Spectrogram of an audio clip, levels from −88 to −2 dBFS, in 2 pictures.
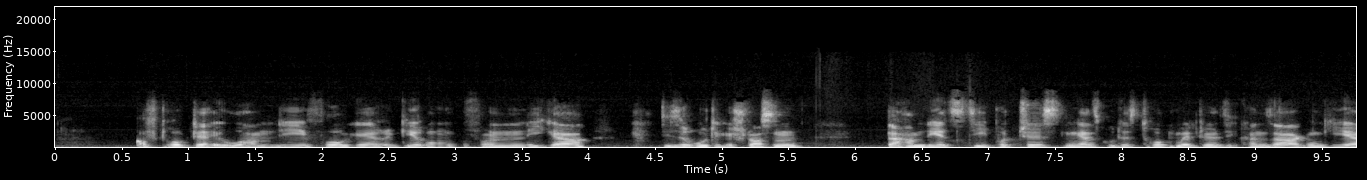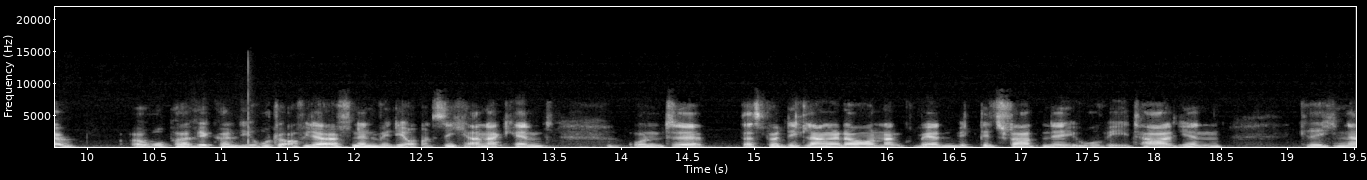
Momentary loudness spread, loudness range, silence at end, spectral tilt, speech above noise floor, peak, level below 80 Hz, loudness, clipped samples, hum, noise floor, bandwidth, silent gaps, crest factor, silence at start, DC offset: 10 LU; 3 LU; 0 s; -5 dB/octave; 37 dB; -2 dBFS; -58 dBFS; -21 LUFS; under 0.1%; none; -57 dBFS; 8.2 kHz; none; 20 dB; 0.6 s; under 0.1%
